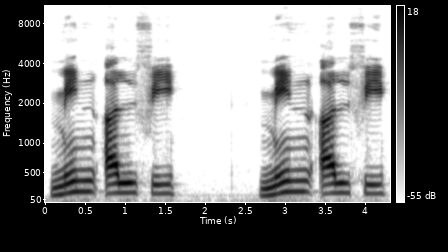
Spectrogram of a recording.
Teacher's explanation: نون ساکن کے بعد حمزہ آ گیا تو یہاں پر اظہار ہوگا، نون کا ظاہر پڑھ کر، نون کی آواز کو ظاہر کر کے پڑھیں گے. من الفی، من الفی، تو تھوڑا سا جو میم ایسے ہلکا سا لمبا ہوتا ہے تو یہ آواز ہلکی سی جاری ہوتی ہے جو کہ توسط کی ہوتی ہے.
